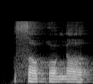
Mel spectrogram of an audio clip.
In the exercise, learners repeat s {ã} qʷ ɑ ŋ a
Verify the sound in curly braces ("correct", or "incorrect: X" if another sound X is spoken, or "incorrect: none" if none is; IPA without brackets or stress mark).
incorrect: a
